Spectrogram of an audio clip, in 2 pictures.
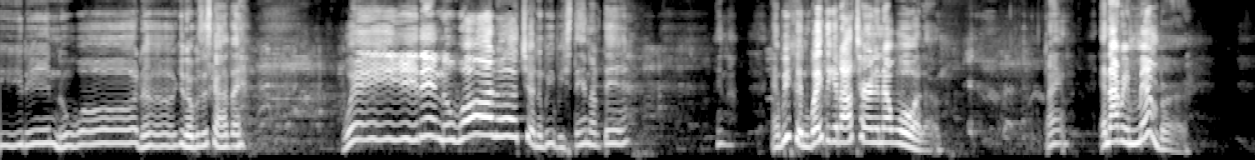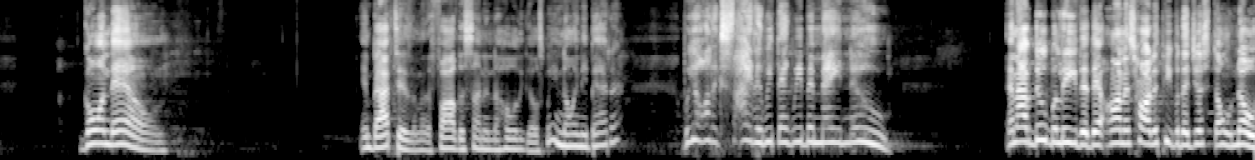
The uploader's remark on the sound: This sermon was recorded live on Sunday, October 10th, 2021 at Newark United Pentecostal Church.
